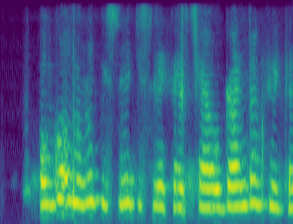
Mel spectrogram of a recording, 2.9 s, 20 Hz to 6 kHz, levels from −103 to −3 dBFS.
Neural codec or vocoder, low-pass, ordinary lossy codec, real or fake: codec, 16 kHz, 1 kbps, FreqCodec, smaller model; 5.4 kHz; MP3, 48 kbps; fake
